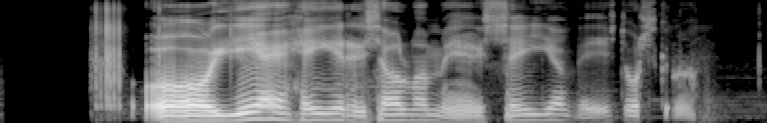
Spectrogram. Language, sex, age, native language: Icelandic, male, 13, Icelandic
